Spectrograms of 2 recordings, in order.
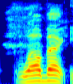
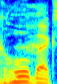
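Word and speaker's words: Houellebecq: Welbeck, yeah, he said, I guess it's how you pronounce. No, it's I was mispronouncing it for 10 years, and then Anna on Red Scare started pronouncing it correctly for me. So kudos to her. I think Holdebeck sounds better, but we'll just say Welbeck.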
